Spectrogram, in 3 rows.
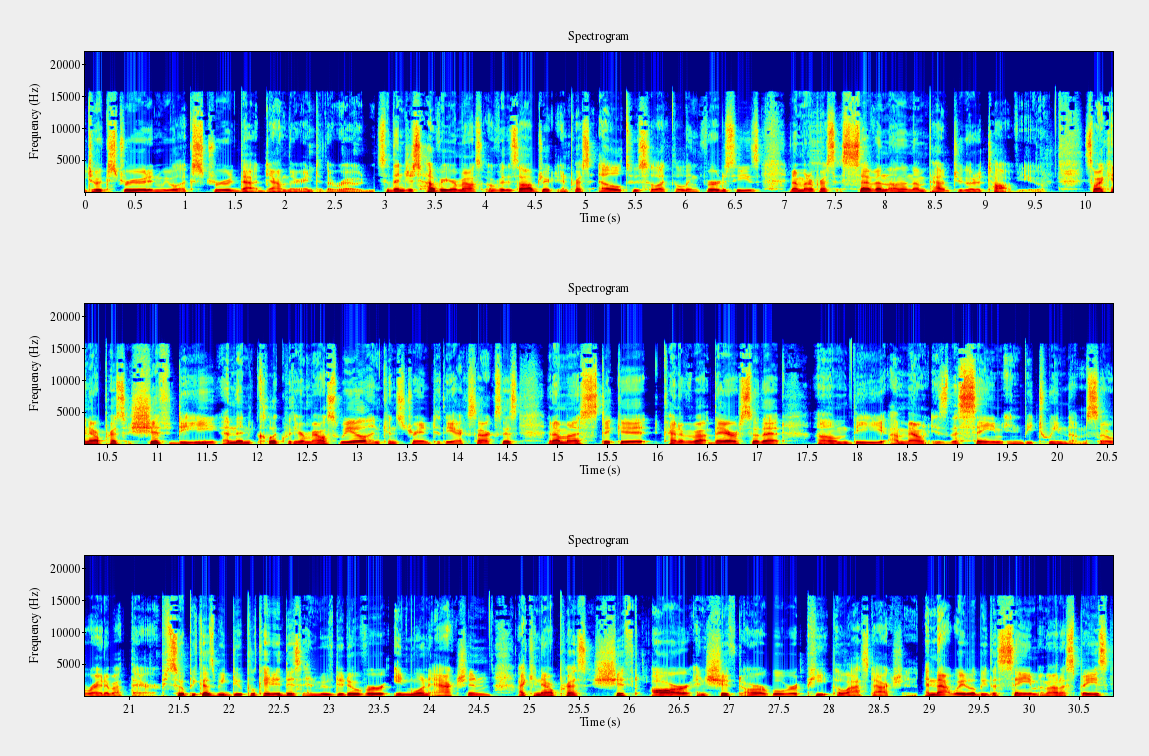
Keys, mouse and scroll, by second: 1.6 scroll down 1, 1.8-3.8 middle drag, 7.6 KP_7, 8.3 click, 8.9 scroll down 1, 9.3 shift+middle click, 9.5-10.6 scroll down 2, 10.8 shift+d, 21.1 shift+middle click, 25.4 click, 26.0 shift+r, 27.6 shift+r, 28.4 scroll down 3.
